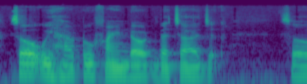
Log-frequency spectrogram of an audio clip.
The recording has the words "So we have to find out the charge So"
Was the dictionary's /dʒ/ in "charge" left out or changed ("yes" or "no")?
no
